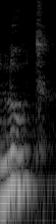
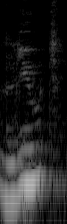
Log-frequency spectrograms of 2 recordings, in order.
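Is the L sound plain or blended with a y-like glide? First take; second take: plain; glide. First: The L is a plain, ordinary L sound. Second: The L blends with a y-like glide. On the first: The speaker calls it wrong. "is not lute" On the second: The speaker calls it right. "the right way to say the word lute"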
